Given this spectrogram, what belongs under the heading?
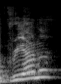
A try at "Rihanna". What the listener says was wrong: No, Rihanna. without the B.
